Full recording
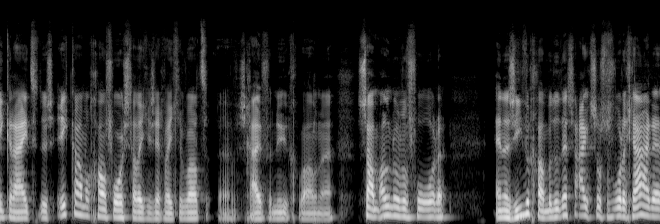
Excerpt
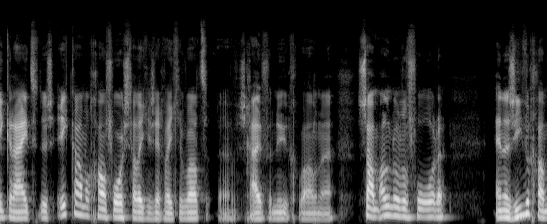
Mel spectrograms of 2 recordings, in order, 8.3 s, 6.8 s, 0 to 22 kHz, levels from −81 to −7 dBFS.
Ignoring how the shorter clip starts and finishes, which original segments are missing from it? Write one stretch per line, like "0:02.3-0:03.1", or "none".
none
